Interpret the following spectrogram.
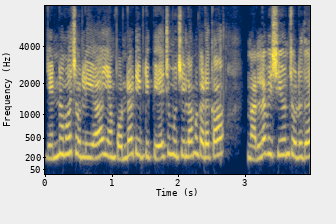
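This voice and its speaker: A voice actor with a Tirunelveli Tamil accent playing a caring, excitable young village husband in a cartoon, talking in urgent, raised bursts. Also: mid-range voice, fast talker, no room sound, lo-fi sound, lightly acted. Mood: alarmed. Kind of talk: animated cartoon voice acting.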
